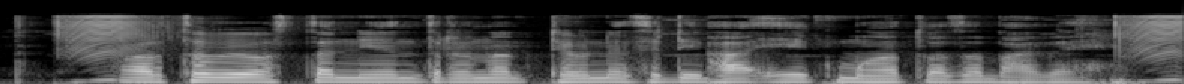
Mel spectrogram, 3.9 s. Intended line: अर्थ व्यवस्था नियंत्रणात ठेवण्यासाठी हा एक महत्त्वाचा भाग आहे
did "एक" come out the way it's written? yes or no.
yes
